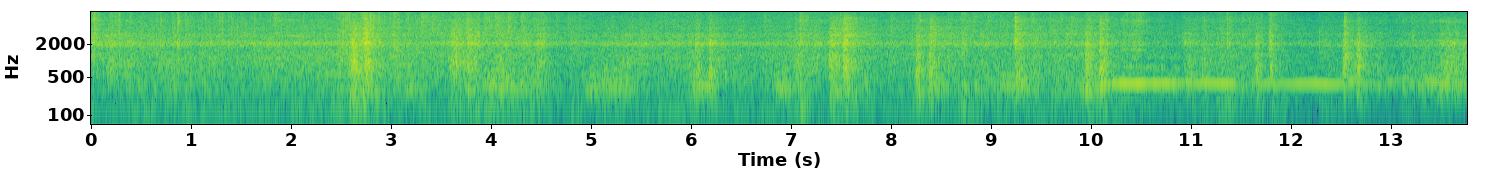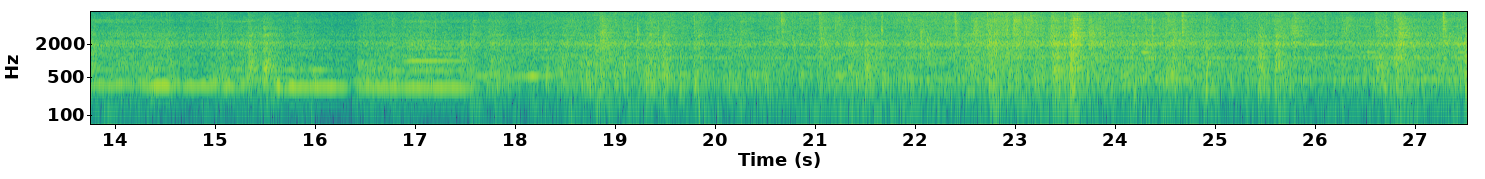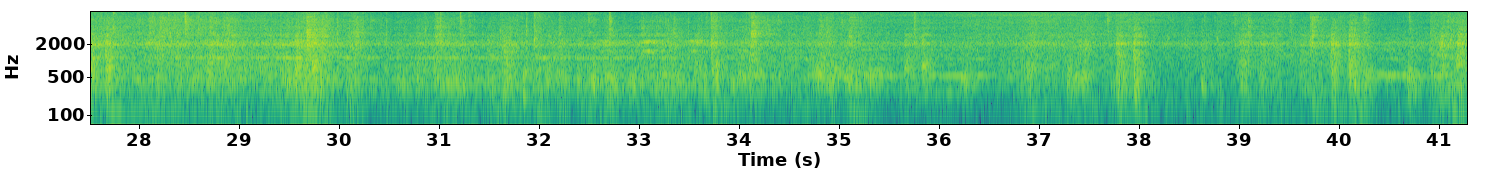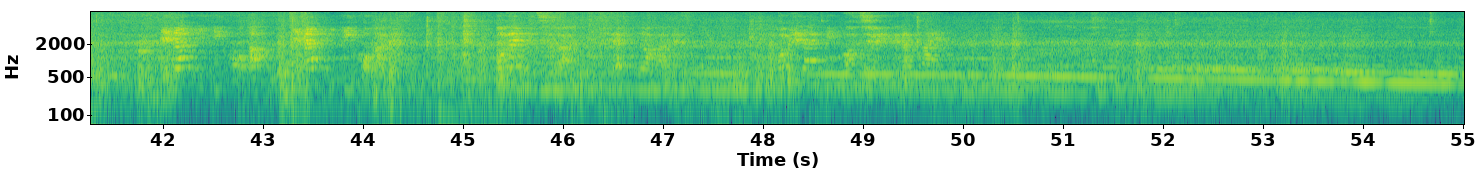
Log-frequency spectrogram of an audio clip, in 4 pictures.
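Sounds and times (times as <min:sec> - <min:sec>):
wheels clicking over rail joints: 0:00.0 - 0:13.8, 0:17.4 - 0:42.4.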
